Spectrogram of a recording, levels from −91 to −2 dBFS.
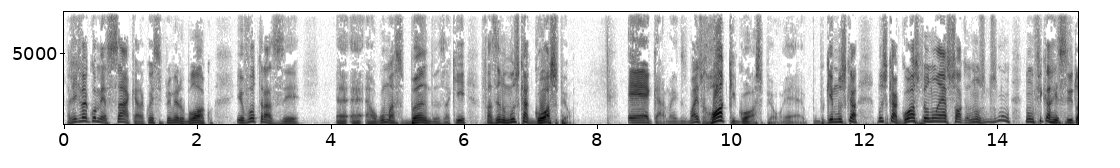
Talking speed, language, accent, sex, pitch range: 155 wpm, Portuguese, Brazilian, male, 125-210 Hz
